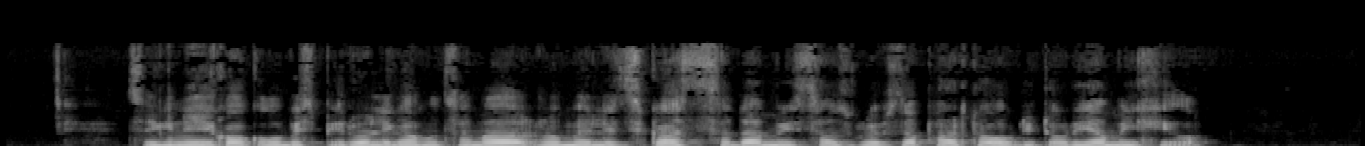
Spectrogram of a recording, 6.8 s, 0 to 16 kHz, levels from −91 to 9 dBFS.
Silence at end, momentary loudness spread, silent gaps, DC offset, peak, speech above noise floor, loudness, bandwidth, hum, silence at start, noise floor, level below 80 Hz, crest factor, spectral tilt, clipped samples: 0.8 s; 8 LU; none; under 0.1%; -6 dBFS; 54 dB; -24 LUFS; 11.5 kHz; none; 0.65 s; -77 dBFS; -60 dBFS; 18 dB; -7 dB/octave; under 0.1%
